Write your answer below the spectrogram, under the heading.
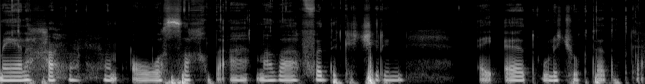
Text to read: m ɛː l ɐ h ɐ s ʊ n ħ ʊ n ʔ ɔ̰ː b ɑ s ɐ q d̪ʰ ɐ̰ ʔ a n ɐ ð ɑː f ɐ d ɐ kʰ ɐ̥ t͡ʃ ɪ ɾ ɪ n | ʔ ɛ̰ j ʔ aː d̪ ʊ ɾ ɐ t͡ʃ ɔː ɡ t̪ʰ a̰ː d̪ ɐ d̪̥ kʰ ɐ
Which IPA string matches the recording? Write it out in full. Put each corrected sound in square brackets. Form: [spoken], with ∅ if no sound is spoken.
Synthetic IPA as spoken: m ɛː l ɐ h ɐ [ħ] ʊ n ħ ʊ n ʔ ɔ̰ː [w] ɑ s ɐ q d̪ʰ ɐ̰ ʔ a n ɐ ð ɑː f ɐ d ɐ kʰ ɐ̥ t͡ʃ ɪ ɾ ɪ n | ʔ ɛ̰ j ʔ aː d̪ ʊ [l] ɐ t͡ʃ ɔː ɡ t̪ʰ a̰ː d̪ ɐ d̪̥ kʰ ɐ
